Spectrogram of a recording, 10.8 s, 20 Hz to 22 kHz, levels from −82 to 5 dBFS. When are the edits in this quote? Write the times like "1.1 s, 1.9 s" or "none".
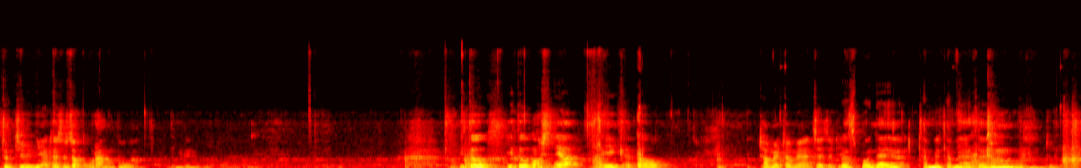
7.5 s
